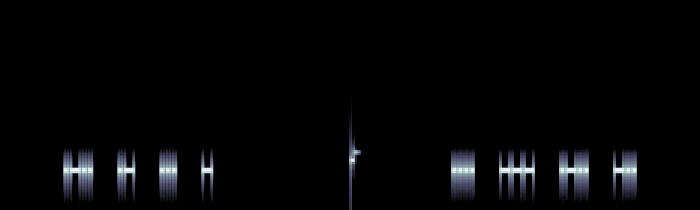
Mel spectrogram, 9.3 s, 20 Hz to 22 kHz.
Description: Morse code, heard as a keyed tone, about 30 wpm, spaced as for 17 wpm, 700 Hz. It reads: LAST HOLD
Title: 3x Character Spacing - Top 500 Words - 30wpm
